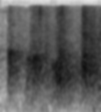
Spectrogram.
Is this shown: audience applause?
yes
